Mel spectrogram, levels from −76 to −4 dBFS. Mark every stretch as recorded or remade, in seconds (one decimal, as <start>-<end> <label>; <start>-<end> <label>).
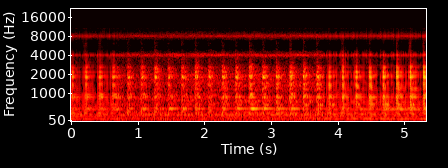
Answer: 0.0-0.7 remade; 0.7-3.8 recorded; 3.8-5.3 remade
